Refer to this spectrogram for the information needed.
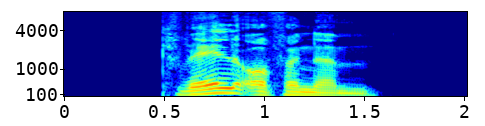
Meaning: strong dative masculine/neuter singular of quelloffen
- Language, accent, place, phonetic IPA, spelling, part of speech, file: German, Germany, Berlin, [ˈkvɛlˌɔfənəm], quelloffenem, adjective, De-quelloffenem.ogg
